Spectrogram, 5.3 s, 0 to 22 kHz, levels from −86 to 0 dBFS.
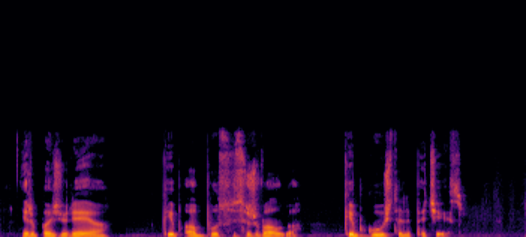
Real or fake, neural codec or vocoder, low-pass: real; none; 9.9 kHz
